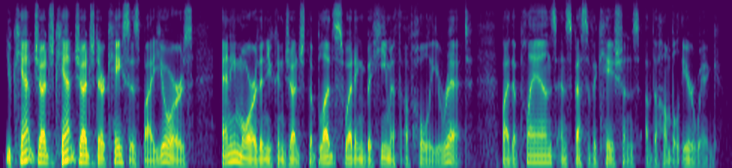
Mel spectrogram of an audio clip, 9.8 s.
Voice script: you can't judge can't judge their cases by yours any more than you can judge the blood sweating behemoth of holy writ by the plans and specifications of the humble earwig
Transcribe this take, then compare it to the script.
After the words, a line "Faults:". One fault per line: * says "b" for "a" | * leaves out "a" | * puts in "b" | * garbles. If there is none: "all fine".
you can't judge can't judge their cases by yours any more than you can judge the blood sweating behemoth of holy writ by the plans and specifications of the humble earwig
Faults:
all fine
